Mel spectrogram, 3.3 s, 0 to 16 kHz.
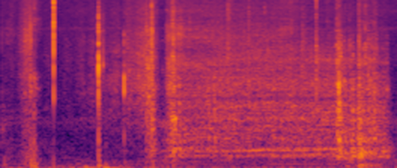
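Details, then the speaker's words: PS3 Slim disc drive, microphone held next to it: clicks, a short motor whir as the disc is pulled in, then the tray mechanism runs again; disc not loading or spinning, drive found disconnected inside. "It's doing like a weird second thing, like it's not loading. It's like it goes in and you hear the tray move again."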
